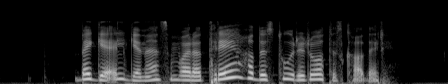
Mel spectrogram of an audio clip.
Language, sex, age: Norwegian, female, 30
